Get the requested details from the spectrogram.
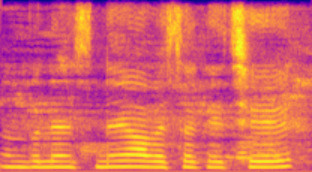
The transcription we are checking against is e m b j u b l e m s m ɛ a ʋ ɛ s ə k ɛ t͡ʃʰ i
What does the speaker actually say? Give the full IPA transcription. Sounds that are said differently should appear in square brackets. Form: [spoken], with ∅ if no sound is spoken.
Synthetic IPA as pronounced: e m b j u [∅] l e [n] s [n] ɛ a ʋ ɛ s ə k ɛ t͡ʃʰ [ɛ]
